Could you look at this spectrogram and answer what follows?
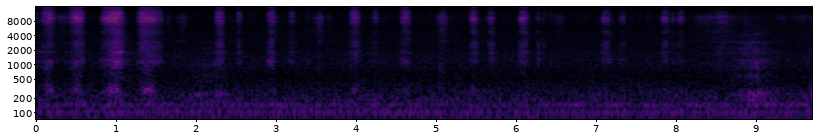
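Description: A pen scratches across paper in a series of short strokes, first a few louder scribbles and then a steady run of quieter, evenly spaced marks, close and without talk.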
